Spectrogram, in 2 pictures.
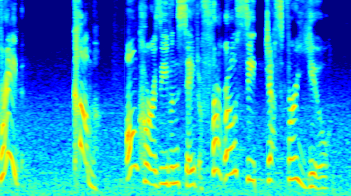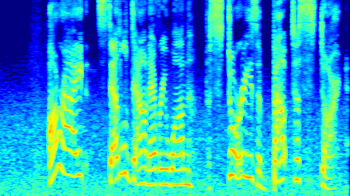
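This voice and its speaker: A woman's voice: high-pitched, very animated, slow pace, pushed and bright, slight background noise, full character voice. A woman playing a cheerful little girl who tells adventure stories theatrically in a video game. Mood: excited. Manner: theatrical, cheerful, childlike storytelling. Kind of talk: video game storybook narration.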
